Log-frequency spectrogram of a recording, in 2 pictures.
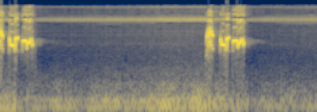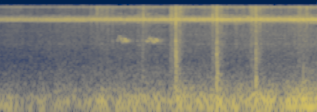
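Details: Trapping lure call of the Sooty-headed bulbul, two quick chattering, bubbly bursts roughly two and a half seconds apart, then quiet background with faint clicks and a constant high-pitched electronic tone.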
